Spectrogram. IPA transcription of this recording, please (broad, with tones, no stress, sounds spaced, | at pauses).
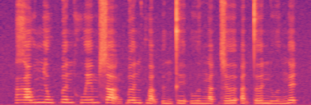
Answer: ɣ a˨˦ w ɲ ə˧ w ɓ ə˧ n h w e˧ m s a̰ː˧˨ ŋ ɓ əː˧ n k w a̰˧˨ w ʔ ɨ˧˩ ŋ t̪ e̤˨˩ ʔ ṳ˨˩ ə̯ ŋ a˨˩ t̚ z əː˨˦ ʔ a̰˧˨ n t̪ əː˧ n ṳ˨˩ ə̯ ŋ ɛ˦˥ t̚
